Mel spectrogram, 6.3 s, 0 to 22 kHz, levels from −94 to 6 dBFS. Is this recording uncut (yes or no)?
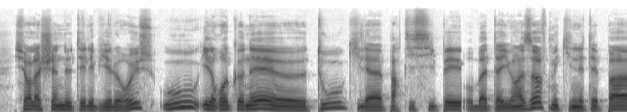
yes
